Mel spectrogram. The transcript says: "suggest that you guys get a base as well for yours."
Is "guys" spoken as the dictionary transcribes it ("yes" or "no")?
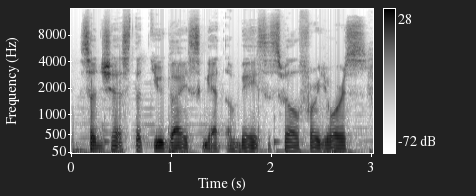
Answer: no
